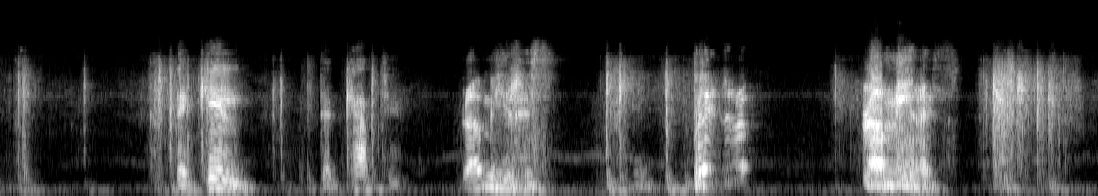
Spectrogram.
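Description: A man speaks nearby in a low, tense voice.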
